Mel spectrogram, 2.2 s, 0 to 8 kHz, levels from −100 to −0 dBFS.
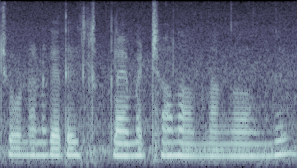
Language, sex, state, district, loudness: Telugu, female, Andhra Pradesh, Srikakulam, -18 LUFS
